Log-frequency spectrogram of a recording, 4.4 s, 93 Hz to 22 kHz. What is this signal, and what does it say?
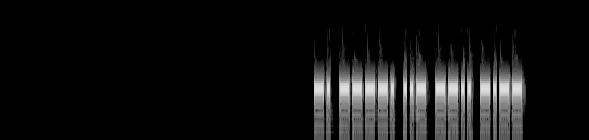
Morse code, heard as a keyed tone, about 52 wpm, 700 Hz. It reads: N9UZY
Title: USA Call Signs - 5 Characters - Repeated 3x - 50wpm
